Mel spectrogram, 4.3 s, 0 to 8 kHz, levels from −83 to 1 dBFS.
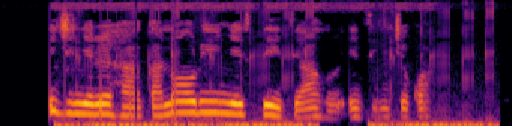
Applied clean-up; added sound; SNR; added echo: none; Squeak / Tools; 10 dB; none.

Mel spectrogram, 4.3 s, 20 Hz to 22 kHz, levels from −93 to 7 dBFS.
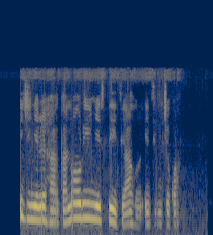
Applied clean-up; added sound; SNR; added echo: neural separator model SepFormer DNS4.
